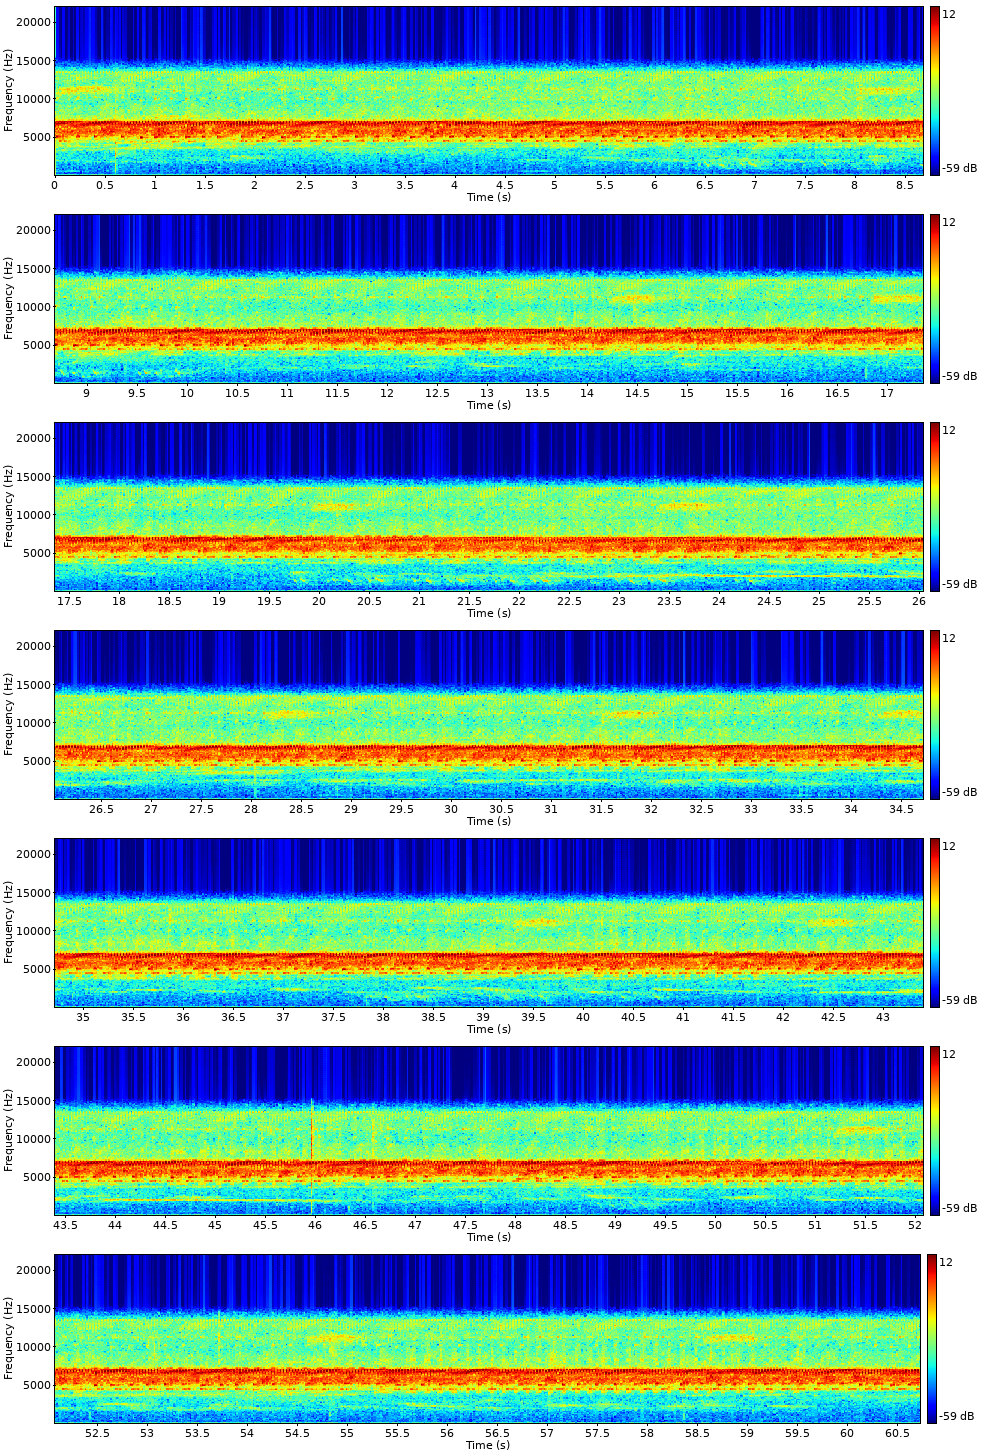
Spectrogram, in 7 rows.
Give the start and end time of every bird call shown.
0.0s-2.1s: Black-faced Antthrush (Formicarius analis)
0.0s-4.0s: Dusky-throated Antshrike (Thamnomanes ardesiacus)
0.0s-15.6s: Gray-fronted Dove (Leptotila rufaxilla)
0.0s-60.7s: Hauxwell's Thrush (Turdus hauxwelli)
4.9s-8.6s: Goeldi's Antbird (Akletos goeldii)
6.1s-10.5s: Thrush-like Wren (Campylorhynchus turdinus)
8.0s-8.5s: Black-faced Antthrush (Formicarius analis)
13.4s-15.1s: Gray Antwren (Myrmotherula menetriesii)
13.8s-15.8s: Black-faced Antthrush (Formicarius analis)
19.5s-24.7s: Thrush-like Wren (Campylorhynchus turdinus)
20.6s-23.1s: Goeldi's Antbird (Akletos goeldii)
21.7s-26.7s: Rufous-fronted Antthrush (Formicarius rufifrons)
27.9s-30.2s: Black-faced Antthrush (Formicarius analis)
28.4s-33.9s: Gray-fronted Dove (Leptotila rufaxilla)
30.6s-33.8s: Goeldi's Antbird (Akletos goeldii)
37.4s-40.7s: Goeldi's Antbird (Akletos goeldii)
37.4s-40.9s: Thrush-like Wren (Campylorhynchus turdinus)
38.1s-40.0s: Black-spotted Bare-eye (Phlegopsis nigromaculata)
41.7s-42.6s: Bluish-fronted Jacamar (Galbula cyanescens)
41.7s-46.5s: Rufous-fronted Antthrush (Formicarius rufifrons)
45.8s-54.4s: Goeldi's Antbird (Akletos goeldii)
48.3s-49.7s: Thrush-like Wren (Campylorhynchus turdinus)
52.5s-52.8s: Black-spotted Bare-eye (Phlegopsis nigromaculata)
53.4s-55.0s: unidentified bird
54.5s-56.9s: Black-faced Antthrush (Formicarius analis)

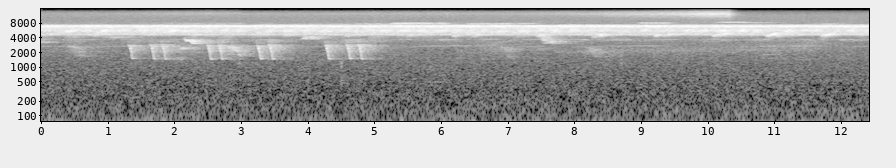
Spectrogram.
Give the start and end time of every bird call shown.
0.0s-0.7s: unidentified bird
0.0s-8.6s: Buff-breasted Wren (Cantorchilus leucotis)
2.0s-2.6s: unidentified bird
3.9s-4.3s: Forest Elaenia (Myiopagis gaimardii)
7.4s-8.0s: unidentified bird

